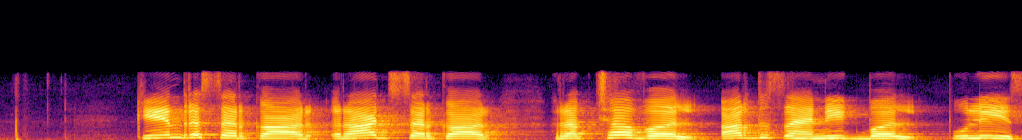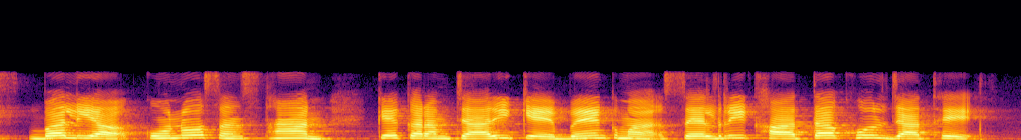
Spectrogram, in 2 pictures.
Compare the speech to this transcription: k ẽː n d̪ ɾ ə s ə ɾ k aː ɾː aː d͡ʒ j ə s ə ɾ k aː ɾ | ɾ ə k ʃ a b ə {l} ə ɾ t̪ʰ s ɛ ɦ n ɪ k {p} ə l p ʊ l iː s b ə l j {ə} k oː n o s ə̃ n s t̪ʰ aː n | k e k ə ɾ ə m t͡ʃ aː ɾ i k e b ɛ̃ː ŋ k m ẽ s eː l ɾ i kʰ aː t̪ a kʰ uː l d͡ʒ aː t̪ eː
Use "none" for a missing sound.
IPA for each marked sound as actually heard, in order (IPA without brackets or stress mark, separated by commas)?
l, b, a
